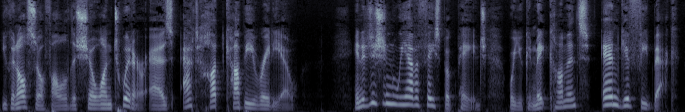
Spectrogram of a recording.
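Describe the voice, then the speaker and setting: A man's voice: mid-range voice, sing-song, moderate pace, no room sound, clean studio sound. A man working as a radio drama announcer, reading scripted show narration.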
